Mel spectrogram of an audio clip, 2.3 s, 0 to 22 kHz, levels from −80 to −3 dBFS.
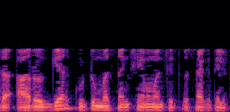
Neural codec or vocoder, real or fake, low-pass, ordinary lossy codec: vocoder, 44.1 kHz, 128 mel bands every 256 samples, BigVGAN v2; fake; 3.6 kHz; Opus, 64 kbps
